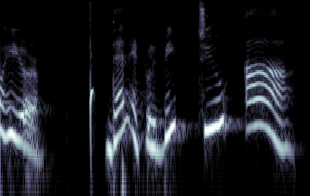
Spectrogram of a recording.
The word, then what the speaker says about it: tu as: Then it will be tu as and S is silent. Alright? So it is tu as with A and S.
